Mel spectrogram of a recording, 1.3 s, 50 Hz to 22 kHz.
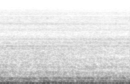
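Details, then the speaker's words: York Diamond 80 gas furnace on a no-heat call, heat called at 70 °F: inducer starts, igniter glows, burner lights with a smooth, steady low roar and no popping, rumble or whistle; normal burner operation. "I hear an inducer. Inducer's running. And we have an igniter. And we have ignition."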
